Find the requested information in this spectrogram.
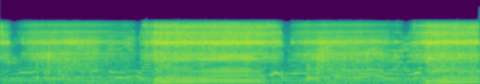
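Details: A man passed out asleep on a couch, snoring: a long, loud, vibrating snore amid harsh, hissing breath noise.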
